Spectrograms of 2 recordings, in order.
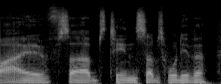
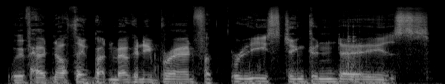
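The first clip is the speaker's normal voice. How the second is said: put-on fantasy orc voice, "days" drawn out; 3 semitones higher than usual. Speaker practicing orc voices tries one out, in an orc voice. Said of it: "work on my orc voices".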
